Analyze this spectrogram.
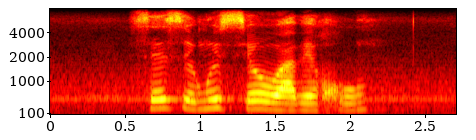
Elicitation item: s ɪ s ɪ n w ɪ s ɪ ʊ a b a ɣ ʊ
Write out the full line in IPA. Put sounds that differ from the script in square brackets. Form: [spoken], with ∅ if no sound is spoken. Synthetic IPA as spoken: s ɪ s ɪ [ŋ] w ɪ s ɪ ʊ a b [ɛ] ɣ ʊ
